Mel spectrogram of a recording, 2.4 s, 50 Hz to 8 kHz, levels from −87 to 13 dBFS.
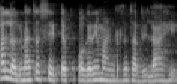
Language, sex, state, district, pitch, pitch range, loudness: Marathi, female, Maharashtra, Pune, 200 Hz, 190-215 Hz, -16 LUFS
